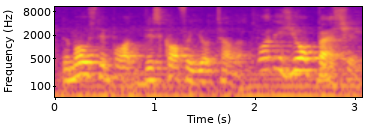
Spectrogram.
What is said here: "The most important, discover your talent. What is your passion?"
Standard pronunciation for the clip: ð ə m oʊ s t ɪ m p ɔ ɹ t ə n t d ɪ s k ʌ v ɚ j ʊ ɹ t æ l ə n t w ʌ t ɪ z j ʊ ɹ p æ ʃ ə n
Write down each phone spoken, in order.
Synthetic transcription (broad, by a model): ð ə m oʊ s t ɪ m p ɔ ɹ t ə n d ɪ s k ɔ f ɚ j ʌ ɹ t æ l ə n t w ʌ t ɪ z j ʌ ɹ p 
